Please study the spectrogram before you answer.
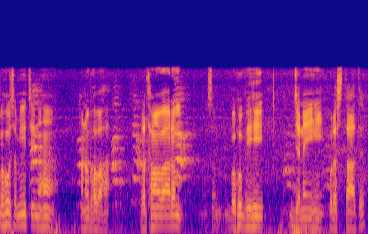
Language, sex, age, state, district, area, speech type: Sanskrit, male, 60+, Karnataka, Shimoga, urban, spontaneous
